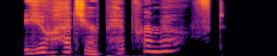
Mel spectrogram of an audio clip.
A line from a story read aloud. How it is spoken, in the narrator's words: Vivian whispered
